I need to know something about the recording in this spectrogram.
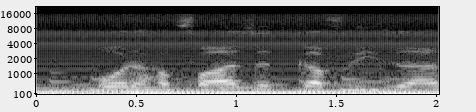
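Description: A man narrating over background music with guitar, and a steady low hum underneath.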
